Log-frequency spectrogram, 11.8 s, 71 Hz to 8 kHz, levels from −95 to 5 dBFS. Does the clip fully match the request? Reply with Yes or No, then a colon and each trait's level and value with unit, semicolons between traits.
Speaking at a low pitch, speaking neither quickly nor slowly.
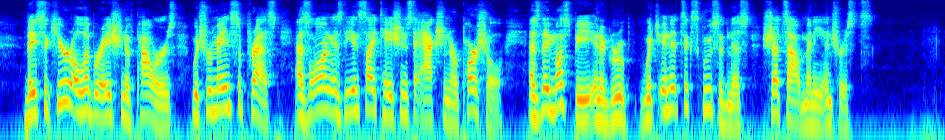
No: medium, 165 Hz; average, 165 wpm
